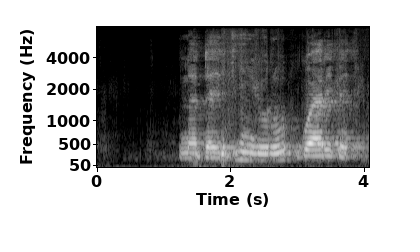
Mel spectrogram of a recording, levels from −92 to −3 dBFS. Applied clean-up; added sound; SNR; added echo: neural separator model SepFormer DNS4.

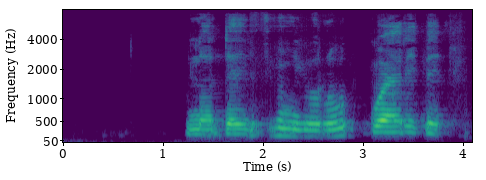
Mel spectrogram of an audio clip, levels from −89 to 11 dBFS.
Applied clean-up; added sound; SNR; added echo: neural mask model DeepFilterNet 3.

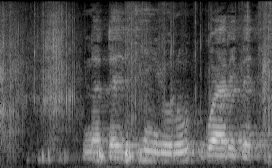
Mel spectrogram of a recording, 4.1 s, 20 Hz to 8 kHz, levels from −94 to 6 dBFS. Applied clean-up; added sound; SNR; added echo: none; Coin (dropping); 15 dB; reverberation time 2.1 s.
